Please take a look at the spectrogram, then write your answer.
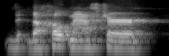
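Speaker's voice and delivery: ordinary talk, nothing marked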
